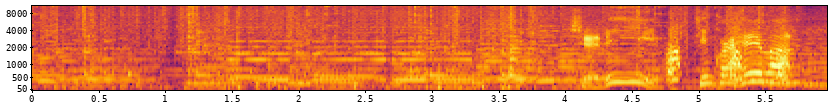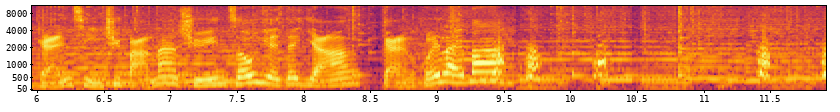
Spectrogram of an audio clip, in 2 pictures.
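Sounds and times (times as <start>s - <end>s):
steady music: 0.0s - 11.9s
speech: 4.1s - 10.4s
sheepdog barking: 4.7s - 5.8s, 9.4s - 10.4s, 11.3s - 11.9s.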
